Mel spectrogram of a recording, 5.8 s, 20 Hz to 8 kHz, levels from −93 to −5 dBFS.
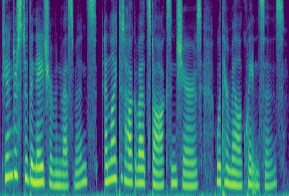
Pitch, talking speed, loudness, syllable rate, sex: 220 Hz, 185 wpm, -20 LUFS, 5.8 syllables/s, female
